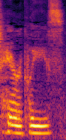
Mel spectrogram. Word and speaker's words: Heracles: Well, in the original tale, I met Heracles. Heracles. Hudes. Heracles. Why are you saying it's so weird? I thought it was Hercules. Well, actually, in most translations of the story, it's pronounced Heracles.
